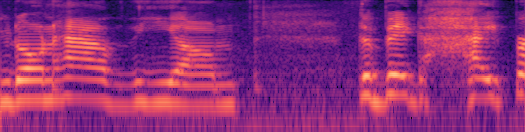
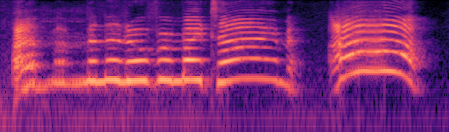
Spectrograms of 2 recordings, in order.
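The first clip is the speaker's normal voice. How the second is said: sudden high, fast alarmed exclamation; startled realisation; 11 semitones higher than usual. Real, not acted. Vlogger realising she has run over time, startled and high. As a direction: catch yourself running late, pitched way up.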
